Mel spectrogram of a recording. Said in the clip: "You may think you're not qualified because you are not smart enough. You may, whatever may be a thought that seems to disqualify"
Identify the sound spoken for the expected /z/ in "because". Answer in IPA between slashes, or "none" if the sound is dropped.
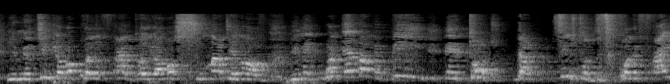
none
